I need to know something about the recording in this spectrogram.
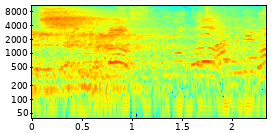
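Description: Male commentator's speech over the background noise of an arena crowd.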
